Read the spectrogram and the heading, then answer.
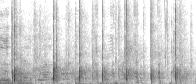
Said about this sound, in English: That's correct, yay! Everyone! Hearty, hearty clap, hearty clap!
